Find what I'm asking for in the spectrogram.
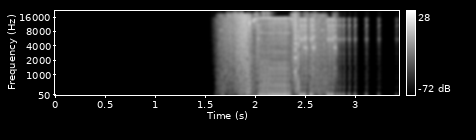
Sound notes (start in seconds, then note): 1.7 electronic vibration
